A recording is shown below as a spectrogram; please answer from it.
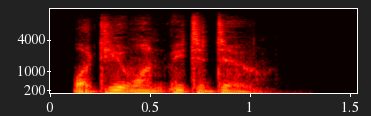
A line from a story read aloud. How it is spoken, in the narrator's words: She lowered her voice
